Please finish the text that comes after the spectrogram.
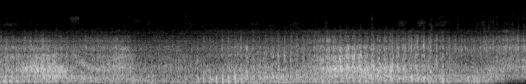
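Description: NH90 TTH military transport helicopter of the German Army flying a display at RIAT 2024, a steady loud rotor thump and turbine roar that swells and fades slightly as it passes, with no talk.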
